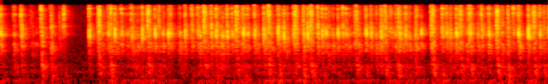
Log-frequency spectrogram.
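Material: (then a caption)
Plastic. Fingertips type continuously on a backlit plastic mechanical gaming keyboard with plastic keycaps and Cherry MX Blue switches. A rapid, dense stream of bright, sharp clicks with almost no low end fills the clip, broken only by a brief pause near the first second.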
